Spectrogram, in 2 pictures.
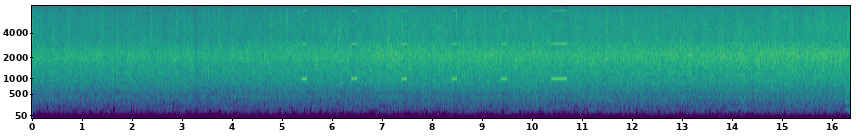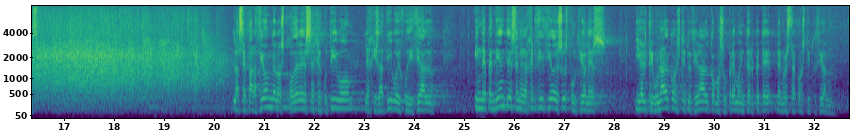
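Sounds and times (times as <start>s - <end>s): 
applause in parliament chamber: 0.0s - 21.3s
speech: 20.4s - 24.6s, 25.2s - 32.6s.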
